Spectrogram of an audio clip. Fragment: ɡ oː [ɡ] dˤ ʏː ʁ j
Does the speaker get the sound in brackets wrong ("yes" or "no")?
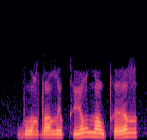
yes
